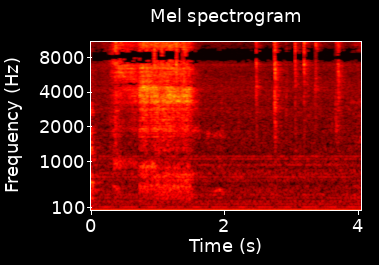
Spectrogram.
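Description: A sip drawn from a beer can: a short rasping slurp about a second in, followed by a few faint clicks, over a steady low hum.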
